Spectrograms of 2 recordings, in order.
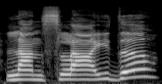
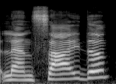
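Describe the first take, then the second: First: [name] with its second L restored, "land-slide"; self-correct to a clear "LAN-slide" for [name]; corrected pronunciation. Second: [name] said as "land-side", dropping the second L; drawn-out slip on [name], heard as "LAN-side"; mispronounced title. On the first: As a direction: sound the SL in [name]. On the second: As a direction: say [name] slowly without its middle L. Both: Real, not acted.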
